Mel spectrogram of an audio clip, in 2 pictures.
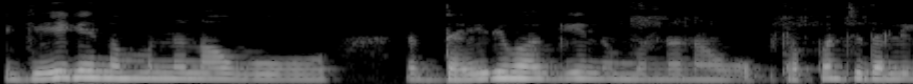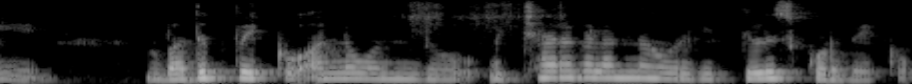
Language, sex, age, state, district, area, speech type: Kannada, female, 18-30, Karnataka, Chitradurga, rural, spontaneous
